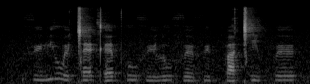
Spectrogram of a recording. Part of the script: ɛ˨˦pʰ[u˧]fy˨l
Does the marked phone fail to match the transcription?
no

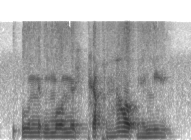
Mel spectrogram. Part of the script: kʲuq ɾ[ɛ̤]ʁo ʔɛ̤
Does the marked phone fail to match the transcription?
no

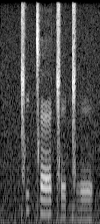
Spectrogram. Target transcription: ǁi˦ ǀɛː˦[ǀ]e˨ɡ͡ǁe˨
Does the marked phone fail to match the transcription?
yes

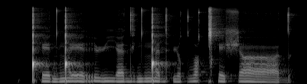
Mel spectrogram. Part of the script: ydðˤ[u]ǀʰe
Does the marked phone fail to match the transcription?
yes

